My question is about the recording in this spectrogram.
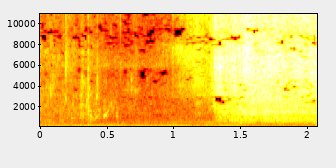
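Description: Hot cooking oil in a frying pan over a wood fire starts sizzling suddenly about a second and a half in as fish is dropped into it, then keeps sizzling steadily.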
